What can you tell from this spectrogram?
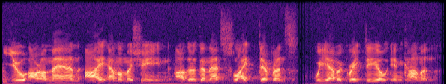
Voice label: difference, robot; robot b9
